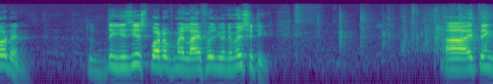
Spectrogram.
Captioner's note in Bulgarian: смее се; аплодисменти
